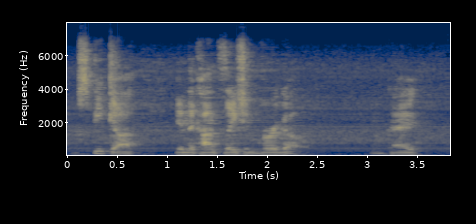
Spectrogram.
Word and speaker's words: Spica: arc down till you spike it down to Spica speaka in the constellation Virgo okay only way I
